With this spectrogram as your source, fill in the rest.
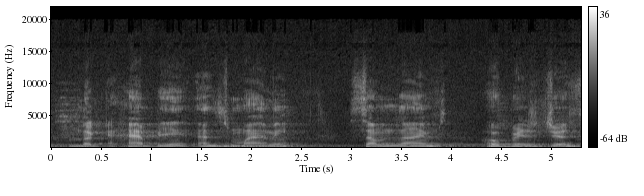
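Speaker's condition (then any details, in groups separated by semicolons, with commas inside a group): ALS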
